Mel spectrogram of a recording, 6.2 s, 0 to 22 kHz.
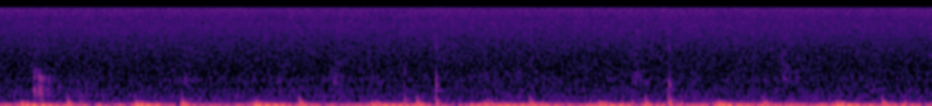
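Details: ASMR heartbeat recording, apparently made with a binaural microphone: steady, low double thumps at about 76 beats a minute with a faint hum beneath; normal heartbeat.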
